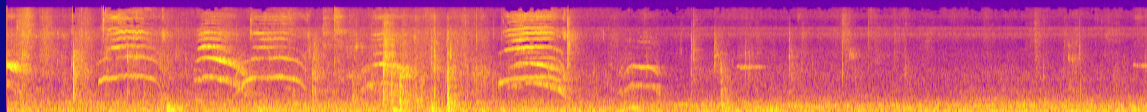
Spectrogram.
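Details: Tiny kitten learning to walk on a slippery floor indoors, giving a run of high arched meows, several in quick succession early on, then softer shorter mews, over a low rumbling room background.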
